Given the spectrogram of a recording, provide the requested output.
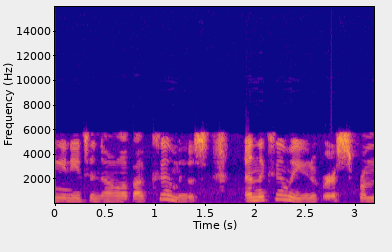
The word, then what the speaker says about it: Kumu: Uh, everything about the Kumu universe. I think the burger emoji is scarier. The burger is scary. It's got 197 reads already. Wow. Uh, what are kumus? Kumus, pronounced kumu, are a fictional species created by chaos.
